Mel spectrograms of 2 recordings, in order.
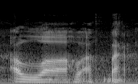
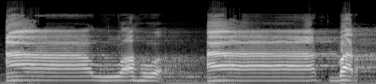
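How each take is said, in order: First: The vowels in Akbar are kept short. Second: A vowel in Akbar is drawn out long. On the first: The speaker calls it right. "akbar dengan ra berbaris mati" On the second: The speaker calls it wrong. "memanjangkan sebut ta'lif ... pada akbar"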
